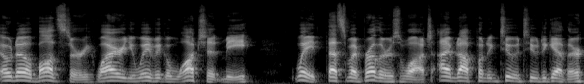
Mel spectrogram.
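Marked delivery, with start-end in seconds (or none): none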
